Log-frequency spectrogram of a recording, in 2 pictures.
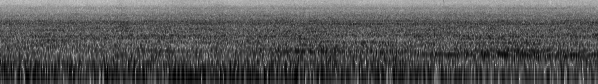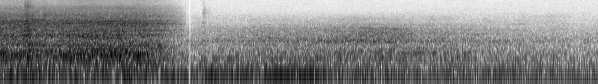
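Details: Loud rushing noise like a vacuum cleaner or hair dryer stops abruptly near eight seconds, leaving a faint low hum and no animal sounds.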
